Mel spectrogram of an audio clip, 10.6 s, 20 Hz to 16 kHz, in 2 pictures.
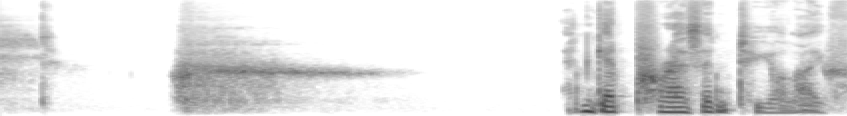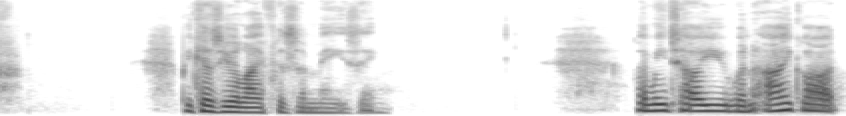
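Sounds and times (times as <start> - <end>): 
deep breath in and out: 1.1 - 2.6, 8.7 - 9.2
speech: 3.6 - 5.4, 6.4 - 7.8, 9.3 - 10.5.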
